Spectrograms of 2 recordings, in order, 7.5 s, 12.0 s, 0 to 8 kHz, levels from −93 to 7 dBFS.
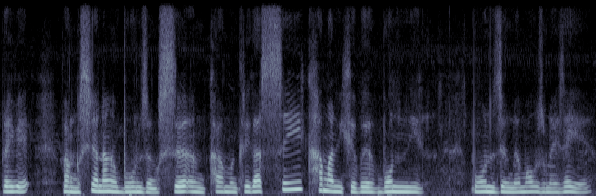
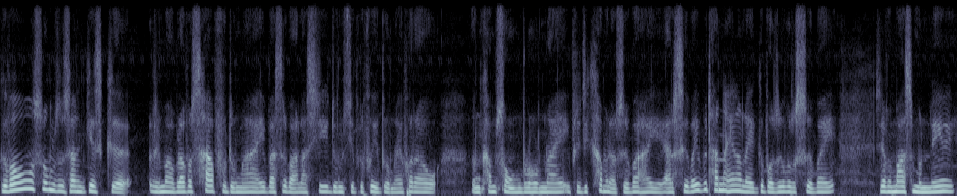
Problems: constant background noise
